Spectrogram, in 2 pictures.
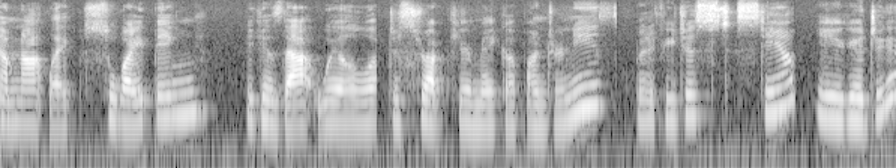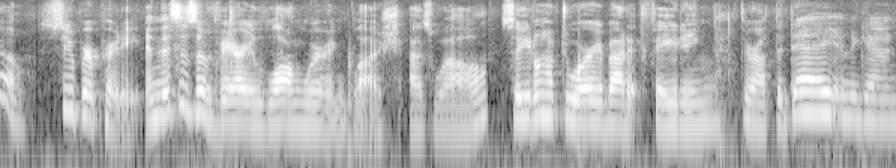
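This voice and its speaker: A woman's voice: medium pitch, a little fast, creaky, hardly any pauses. A woman in her thirties, a beauty vlogger, chatting through a makeup tutorial in a gushing, chatty way, a little congested from a cold. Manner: gushing, chatty product reviews. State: slightly congested.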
